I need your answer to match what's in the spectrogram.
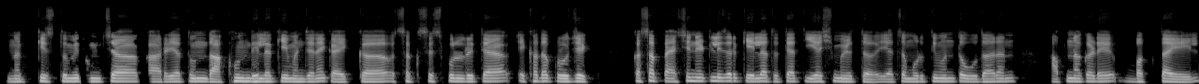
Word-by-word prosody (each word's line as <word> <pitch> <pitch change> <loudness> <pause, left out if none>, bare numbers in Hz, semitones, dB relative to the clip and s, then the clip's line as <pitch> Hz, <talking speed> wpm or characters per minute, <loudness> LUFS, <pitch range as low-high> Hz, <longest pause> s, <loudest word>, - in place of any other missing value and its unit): नक्कीच, 135 +3 -1
तुम्ही 145 -1 +3
तुमच्या 140 0 +2
कार्यातून 130 +2 0
दाखवून 145 +4 +2
दिलं, 135 0 +4
की 145 - +3
म्हणजे 135 -1 +1
नाही 145 +2 +1
का 135 - +1
एक 120 +1 -3
अ, 130 +1 +2
सक्सेसफुलरीत्या 140 +1 0 0.2
एखादा 150 0 0
प्रोजेक्ट 140 -1 +1 0.4
कसा 150 +3 +1
पॅशनेटली 160 +3 +1
जर 160 0 +1
केला, 145 0 +4
तर 135 - -4
त्यात 140 -2 +1
यश 140 -1 +1
मिळतं. 135 -4 -1
याचं 120 +3 -3
मूर्तिमंत 140 +2 -2
उदाहरण 135 +1 -1 0.4
आपणाकडे 140 +3 -1 0.3
बघता 130 +2 0
येईल. 120 +3 +1
140 Hz, 145 wpm, -23 LUFS, 130-145 Hz, 0.4 s, दिलं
